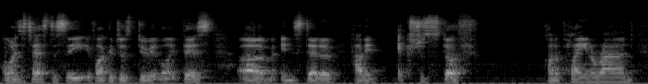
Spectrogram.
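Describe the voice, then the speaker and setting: Low booming guy rambling on camera in his bedroom, lots of ums, roomy echo. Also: flat delivery, moderate pace, a bit bright, far from the mic. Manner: rambling, loose, many fillers and restarts. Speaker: crypto vlogger. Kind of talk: casual talk to camera. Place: bedroom, indoors. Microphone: microphone in the room, standing away from it.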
